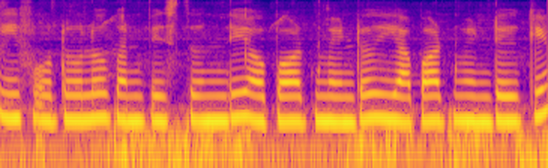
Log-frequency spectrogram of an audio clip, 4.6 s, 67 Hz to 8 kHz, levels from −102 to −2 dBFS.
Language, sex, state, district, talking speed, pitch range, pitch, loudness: Telugu, female, Andhra Pradesh, Chittoor, 130 wpm, 260-275 Hz, 260 Hz, -13 LUFS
